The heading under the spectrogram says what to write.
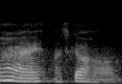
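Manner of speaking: big, loud, beaten, giving-up voice. In a role-play, one character speaks to another in a big defeated voice. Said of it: "in a big defeated voice".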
